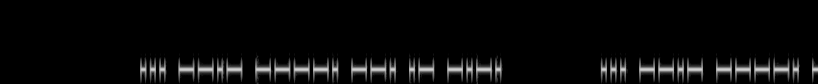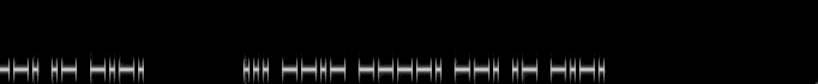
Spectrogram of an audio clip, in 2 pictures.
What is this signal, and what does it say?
Morse code, heard as a keyed tone, about 25 wpm, 700 Hz. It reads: SQ9GAC SQ9GAC SQ9GAC
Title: DXCC-100 Call Signs - 6 Characters - Repeated 3x - 25wpm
